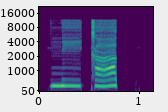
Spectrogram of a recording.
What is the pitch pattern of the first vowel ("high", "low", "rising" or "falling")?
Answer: low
